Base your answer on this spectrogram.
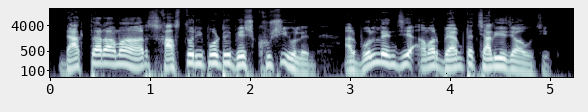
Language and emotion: Bengali, happy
